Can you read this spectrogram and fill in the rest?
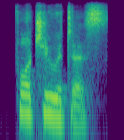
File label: "fortuitous", Indian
